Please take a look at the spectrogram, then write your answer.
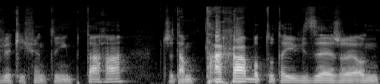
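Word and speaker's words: Ptah: Można go znaleźć w wielkiej świątyni ptacha, czy tam tacha, bo tutaj widzę, że on tego p nie wymawia. The p is silent.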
